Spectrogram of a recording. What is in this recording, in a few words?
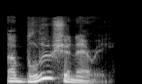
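"ablutionary", British English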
